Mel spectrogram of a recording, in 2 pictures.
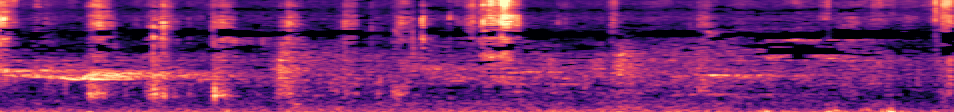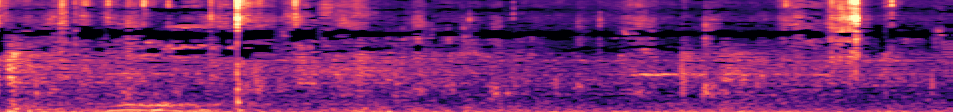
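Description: A monkey crunches and chews on a cucumber up close.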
